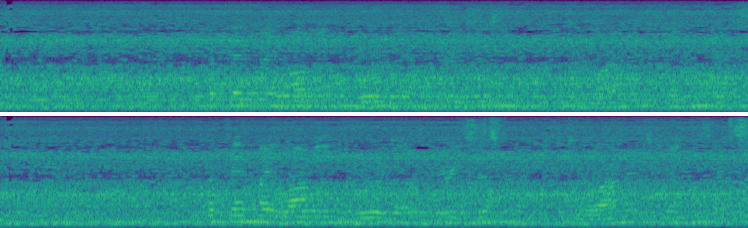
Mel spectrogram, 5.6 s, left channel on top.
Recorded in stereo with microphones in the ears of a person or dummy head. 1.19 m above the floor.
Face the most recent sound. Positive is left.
turn(degrees=-85)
